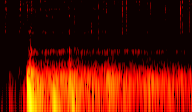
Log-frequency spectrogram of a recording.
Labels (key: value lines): label: anthrophony, bomb
recorder: HydroMoth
